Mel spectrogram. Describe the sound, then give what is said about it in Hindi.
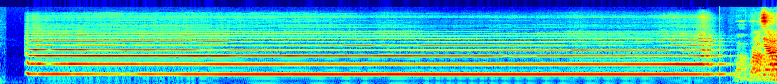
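A conch shell (shankh) is blown in one long, steady, sustained tone lasting about fourteen seconds, loud and rich with harmonics, ending with a brief rough breathy flourish, as a demonstration of the proper way to blow it. “तो मैं एक बार आपको सुनाती हूँ कैसे शंख बजाया जाता है।”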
